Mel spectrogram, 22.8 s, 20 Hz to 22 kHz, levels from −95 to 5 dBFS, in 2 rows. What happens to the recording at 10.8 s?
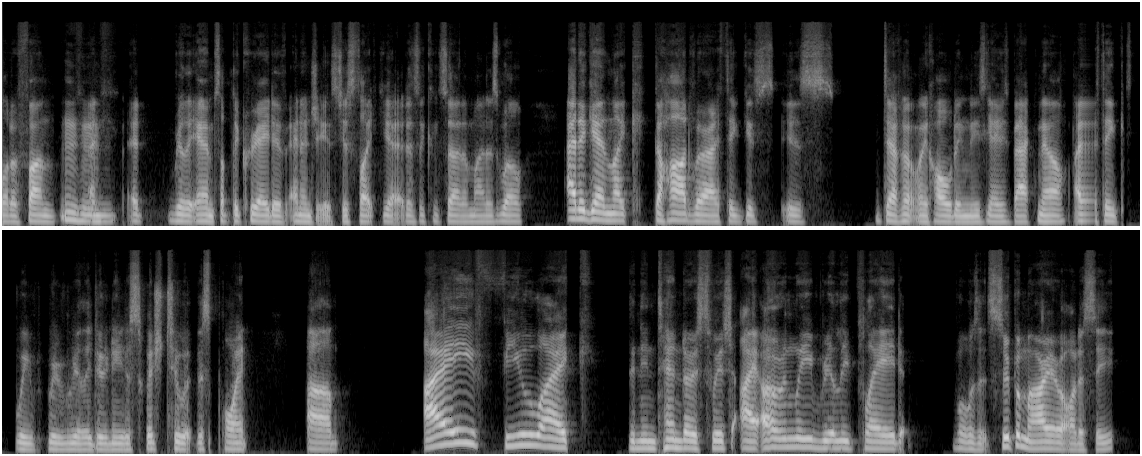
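Just after "games back now I", from 10.79 to 10.95 s, the last sound smears into a brief fading buzz, then the speech resumes exactly where it stopped with nothing lost, about 127 ms later. This call audio freeze likely comes from delayed packets draining the jitter buffer.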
